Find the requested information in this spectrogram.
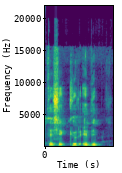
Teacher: Teşekkür etmek olduğuna göre burada T harfi D'ye dönüşmüştür. T'nin D'ye dönüşmesi yumuşamadır. T serttir, D yumuşaktır çünkü. Sertten yumuşağa doğru bir dönüşüm var. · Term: ünsüz yumuşaması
